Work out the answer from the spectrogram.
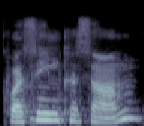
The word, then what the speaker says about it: Quassim Cassam: uh now i'm terrible with names if i mispronounce this please correct me with kwasim kasam is that correct yeah uh who is the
